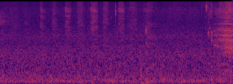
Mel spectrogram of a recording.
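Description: Pencil drawing lines on paper for a drafting demonstration, a faint, continuous close scratchy rubbing for a couple of seconds.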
